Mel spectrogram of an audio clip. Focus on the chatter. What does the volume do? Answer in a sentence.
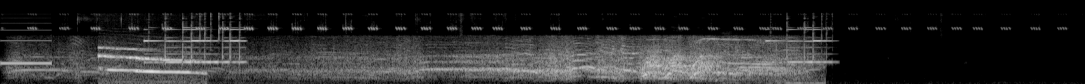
The loudness of the chatter goes up.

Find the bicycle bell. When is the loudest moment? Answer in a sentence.
The loudest moment of the bicycle bell is at 2 seconds.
